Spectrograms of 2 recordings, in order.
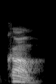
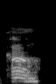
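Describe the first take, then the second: First: It is said deep and resonant, from the chest. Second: It is said lightly, in an ordinary voice.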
